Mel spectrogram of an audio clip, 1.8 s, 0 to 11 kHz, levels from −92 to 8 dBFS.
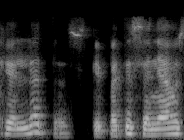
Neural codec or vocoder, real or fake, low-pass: none; real; 7.2 kHz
